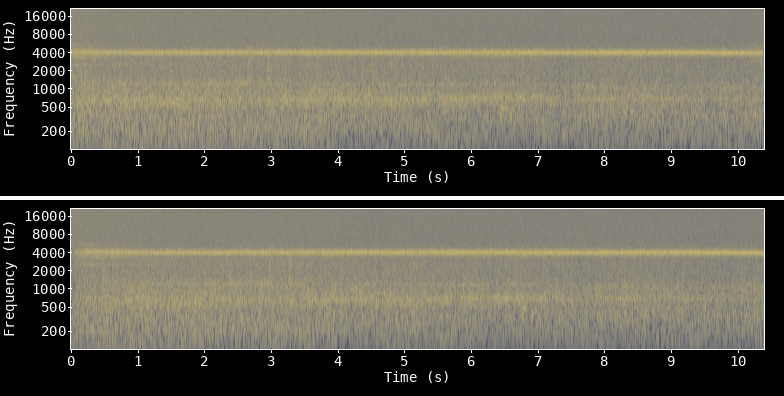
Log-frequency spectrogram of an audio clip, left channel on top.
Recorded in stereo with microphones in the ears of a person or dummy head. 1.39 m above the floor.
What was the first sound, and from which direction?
Only background noise.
